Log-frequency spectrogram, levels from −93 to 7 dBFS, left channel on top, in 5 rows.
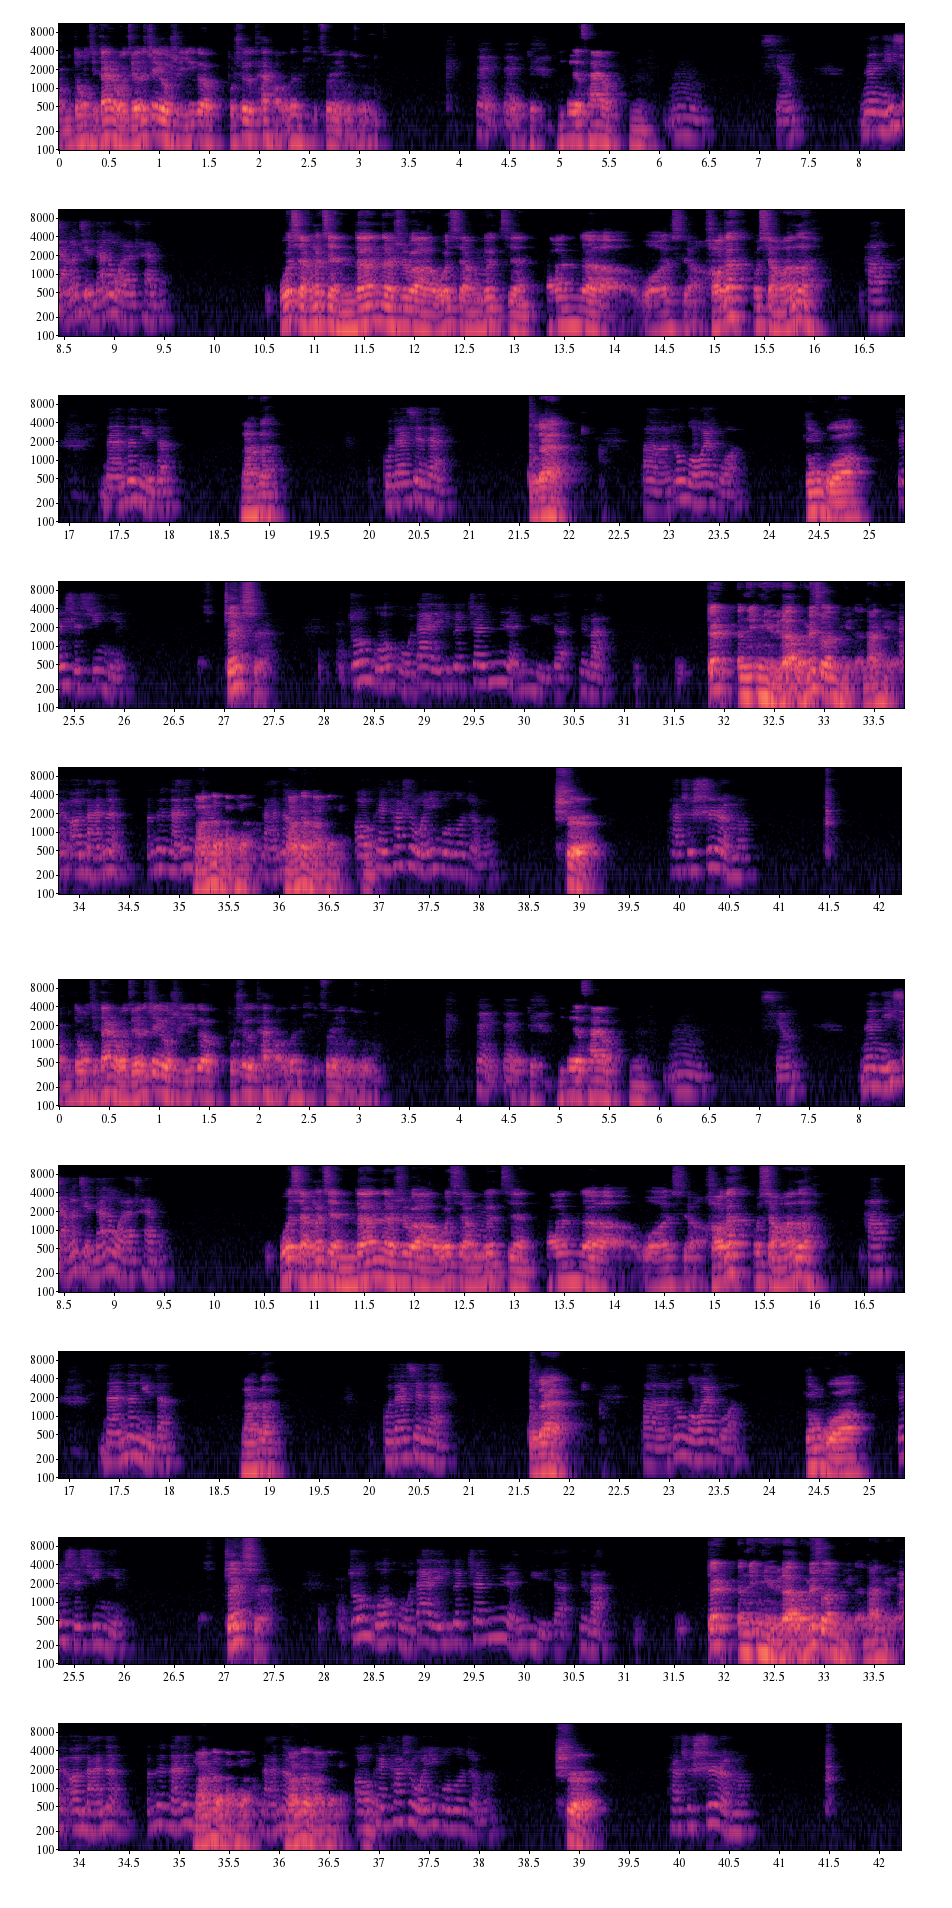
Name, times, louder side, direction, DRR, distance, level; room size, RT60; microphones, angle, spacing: voice 1, 0.0-3.1 4.5-4.6 5.1-5.9 10.7-16.0 18.7-19.1 21.6-22.0 24.4-24.9 27.0-27.5 31.8-33.8 35.2-37.0 38.8-39.2, left 1 dB, 40° left, 1.1 m, -30 dB
voice 2, 3.9-4.9 6.1-6.5 7.0-7.4 8.0-9.5 12.6-12.9 16.5-18.1 20.2-20.8 22.7-23.7 25.3-26.0 28.3-30.8 33.7-35.4 35.8-36.2 36.8-38.2 39.9-40.7, left 1 dB, 30° right, 1.8 m, -43 dB
2.9 x 2.6 x 3.6 m
head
